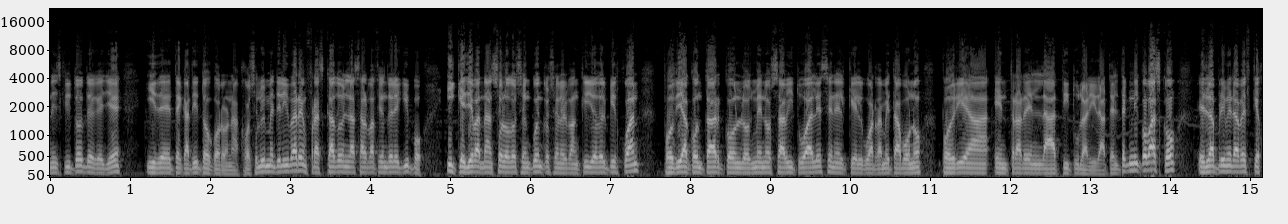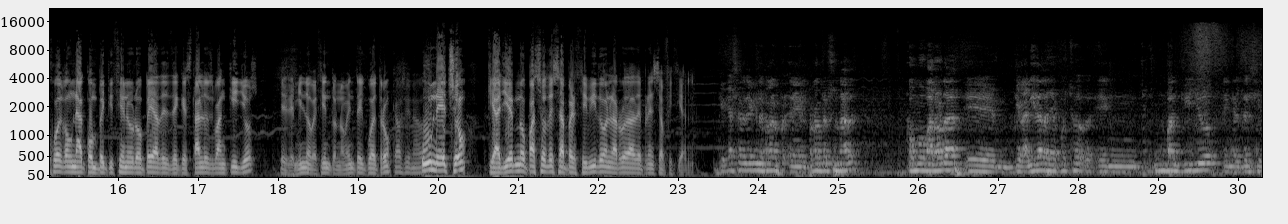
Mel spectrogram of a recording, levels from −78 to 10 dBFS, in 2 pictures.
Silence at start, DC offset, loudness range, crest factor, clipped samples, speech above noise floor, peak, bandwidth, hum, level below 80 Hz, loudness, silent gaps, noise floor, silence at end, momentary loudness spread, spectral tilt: 0 s; under 0.1%; 7 LU; 14 dB; under 0.1%; 22 dB; -8 dBFS; 16 kHz; none; -54 dBFS; -22 LUFS; none; -45 dBFS; 0 s; 12 LU; -5 dB/octave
